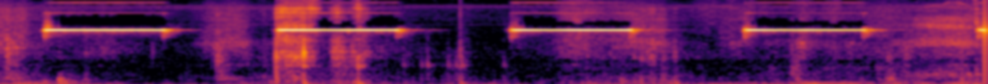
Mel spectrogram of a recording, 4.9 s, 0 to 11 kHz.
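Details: Kenworth T370 diesel truck, key on, engine off, starting a fault-code scan: high steady half-second beep repeating about once a second; cab warning buzzer, cause unknown.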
